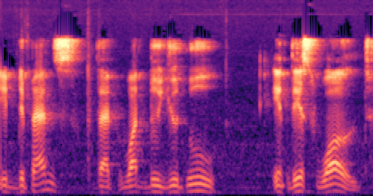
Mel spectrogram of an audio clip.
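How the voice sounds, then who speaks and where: A man with a non-native accent speaks at medium pitch. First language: not English. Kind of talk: call-in religious debate. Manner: halting, many fillers.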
